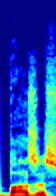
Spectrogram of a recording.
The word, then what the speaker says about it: BASIS: I look at it, I see the word basis. But I guess because it's a German Apple II clone, it's pronounced Basis.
